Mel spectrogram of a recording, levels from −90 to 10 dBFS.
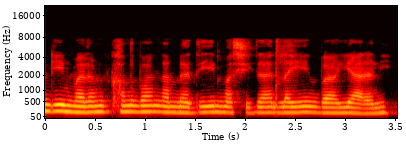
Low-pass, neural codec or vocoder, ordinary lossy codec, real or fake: none; codec, 16 kHz, 2 kbps, FunCodec, trained on LibriTTS, 25 frames a second; none; fake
